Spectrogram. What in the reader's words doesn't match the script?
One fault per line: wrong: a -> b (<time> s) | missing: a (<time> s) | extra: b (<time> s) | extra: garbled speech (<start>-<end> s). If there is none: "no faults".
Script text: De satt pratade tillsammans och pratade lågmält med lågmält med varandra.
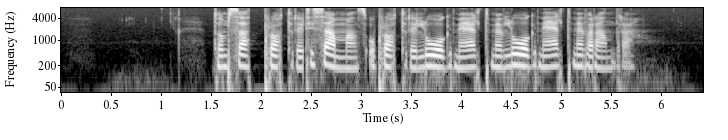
no faults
